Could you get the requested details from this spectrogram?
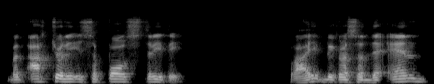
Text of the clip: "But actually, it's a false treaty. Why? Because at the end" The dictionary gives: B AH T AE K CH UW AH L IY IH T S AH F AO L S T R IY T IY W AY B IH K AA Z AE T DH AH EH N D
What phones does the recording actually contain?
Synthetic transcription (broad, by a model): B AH T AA K CH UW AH L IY IH T S AH P AO L S T R IY T IY W AY B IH K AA S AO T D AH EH N D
